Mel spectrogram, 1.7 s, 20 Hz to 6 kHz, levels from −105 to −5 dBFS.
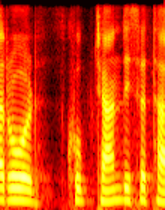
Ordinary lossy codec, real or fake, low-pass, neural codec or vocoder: none; fake; 5.4 kHz; codec, 16 kHz, about 1 kbps, DyCAST, with the encoder's durations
